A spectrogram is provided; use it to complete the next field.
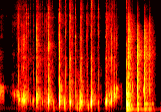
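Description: A small die clatters across a hard tabletop, a quick run of sharp tapping knocks and thunks, bouncing irregularly for a couple of seconds before a final heavier clack as it settles.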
